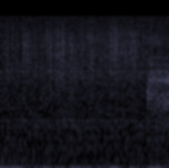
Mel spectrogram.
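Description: Steady low hiss with a faint hum underneath: the background noise of a desk microphone during a pause, with no distinct event.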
